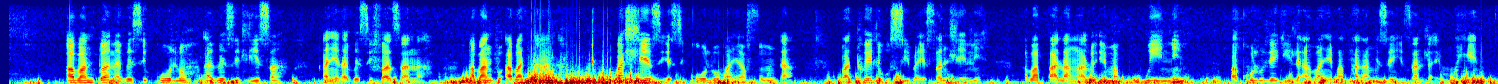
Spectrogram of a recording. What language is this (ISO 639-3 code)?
nde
